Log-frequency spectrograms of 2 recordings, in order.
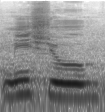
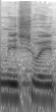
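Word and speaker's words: Mixue: Dati ang pronunciation ko nito is Mishu. Yung pala Mishway pala yan.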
